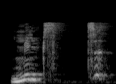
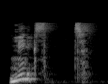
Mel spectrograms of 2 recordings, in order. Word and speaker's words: mixed: Mix, kalau pakai ed jadi ada t-nya. Mixed, nah gitu. Mixed, mencampur.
